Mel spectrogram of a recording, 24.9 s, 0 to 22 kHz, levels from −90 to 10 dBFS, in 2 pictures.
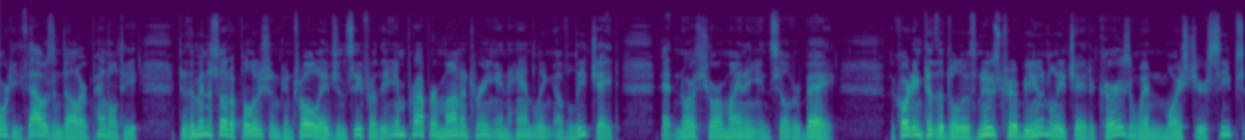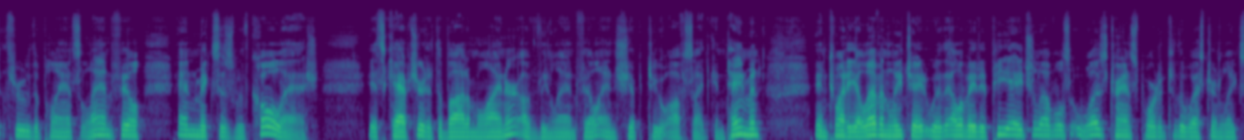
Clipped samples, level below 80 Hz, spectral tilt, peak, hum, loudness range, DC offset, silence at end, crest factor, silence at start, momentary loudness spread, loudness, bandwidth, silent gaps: under 0.1%; -66 dBFS; -7.5 dB/octave; -12 dBFS; none; 4 LU; under 0.1%; 0 s; 18 dB; 0 s; 9 LU; -29 LUFS; 14.5 kHz; none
